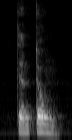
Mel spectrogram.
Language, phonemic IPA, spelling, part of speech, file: Dutch, /tɛnˈton/, tentoon, adverb, Nl-tentoon.ogg
- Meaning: only used in tentoonstellen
